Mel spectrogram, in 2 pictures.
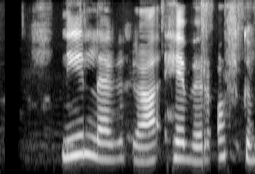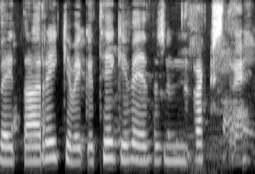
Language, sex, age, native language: Icelandic, female, 15, Icelandic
